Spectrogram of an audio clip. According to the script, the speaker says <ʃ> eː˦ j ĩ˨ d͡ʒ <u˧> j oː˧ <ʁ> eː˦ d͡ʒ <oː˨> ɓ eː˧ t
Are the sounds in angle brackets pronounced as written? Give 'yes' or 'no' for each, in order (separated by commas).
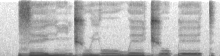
no, yes, no, no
